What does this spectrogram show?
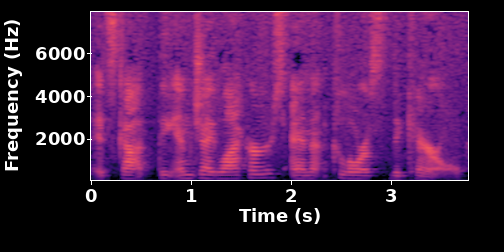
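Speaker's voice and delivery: ordinary delivery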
